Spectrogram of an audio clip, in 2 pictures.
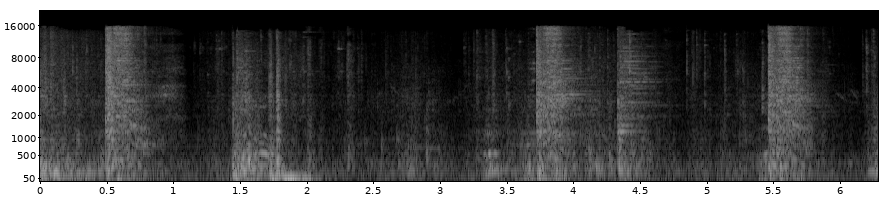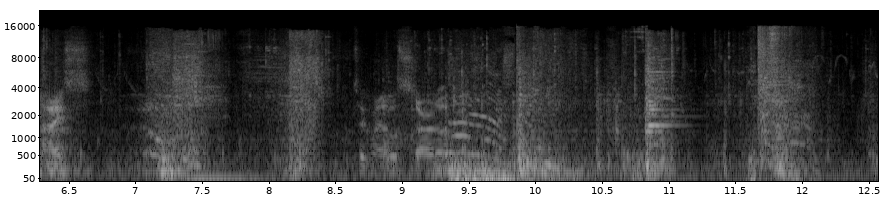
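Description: Heavy weapons clash and slash in a sword fight.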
